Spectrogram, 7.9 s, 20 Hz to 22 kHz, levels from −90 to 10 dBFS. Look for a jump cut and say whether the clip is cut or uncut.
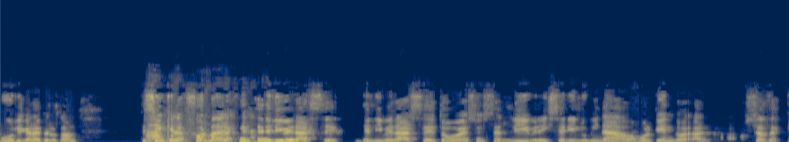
uncut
